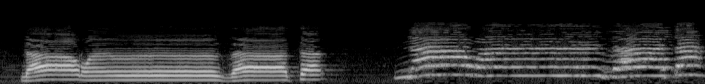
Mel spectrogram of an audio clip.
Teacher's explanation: تنوین کے بعد حروف اخفا میں سے ذال ہے، لہذا یہاں تنوین کے نون پر اخفا ہوگا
